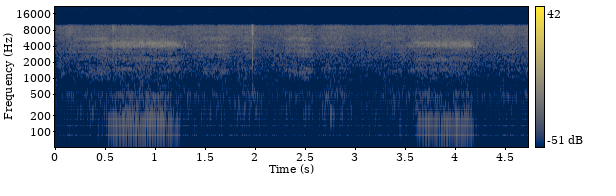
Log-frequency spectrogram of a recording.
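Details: Labrador Retriever puppy and Weimaraner sleeping and snoring: two quiet, low snores about three seconds apart, with soft breathing and faint room noise.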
